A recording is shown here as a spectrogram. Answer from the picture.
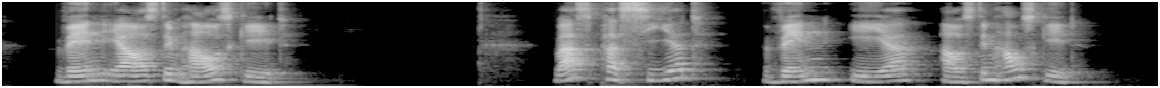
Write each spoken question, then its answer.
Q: Was passiert, wenn er aus dem Haus geht?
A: Dann beginnt es zu regnen.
